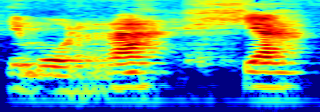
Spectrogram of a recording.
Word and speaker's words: hemorragia: O G com I vai ter um som de R mais um pouco mais seco. Hemorragia, hemorragia, certo?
